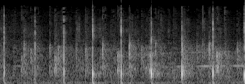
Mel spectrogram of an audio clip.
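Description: A small crowd applauds with a dense scatter of sharp, crisp hand claps that overlap unevenly for a couple of seconds at moderate volume, with no voices over them.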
